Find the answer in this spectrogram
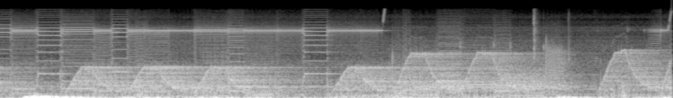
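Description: Live electronic music from hardware synthesizers: a repeating pattern of notes, each sweeping upward in brightness as a filter opens, climbing higher in the second half, over a deep bass pulse that comes in about half a second in.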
